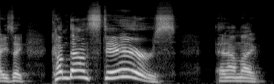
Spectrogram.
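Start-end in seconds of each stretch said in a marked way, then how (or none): 0.5-1.8 put-on high, slow drawn-out kid's call. Older boy calling his babysitter downstairs, calling out. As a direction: summon someone from another floor.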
